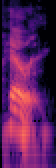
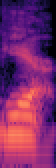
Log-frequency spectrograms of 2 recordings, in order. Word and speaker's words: Pierre: Sometimes people pronounce my name Perry and I don't that part boggles me. Yeah. I'm like, we have a state capital named Pierre and you are still messing up with that.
